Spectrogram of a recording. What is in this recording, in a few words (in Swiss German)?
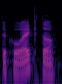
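"korrektor", Bas Rhin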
